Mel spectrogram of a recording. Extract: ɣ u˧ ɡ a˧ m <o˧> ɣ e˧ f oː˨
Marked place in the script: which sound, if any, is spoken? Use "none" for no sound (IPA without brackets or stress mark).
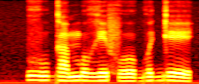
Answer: o˧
